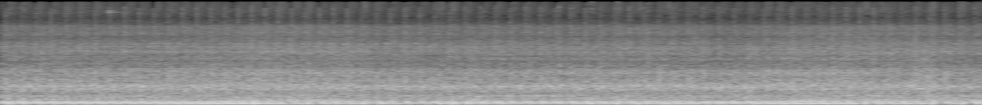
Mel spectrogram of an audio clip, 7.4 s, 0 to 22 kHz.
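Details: 1956 Ford 640 tractor restarted after first start in years, oil pressure confirmed (pinched gauge line): steady, even low rumble, no misses or knocks; runs really good, but still rich, carburetor needs adjusting.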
